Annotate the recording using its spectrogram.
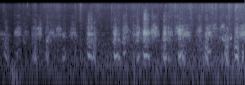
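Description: A flock of mallards calling in many short, overlapping quacks while crowding in to be fed.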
